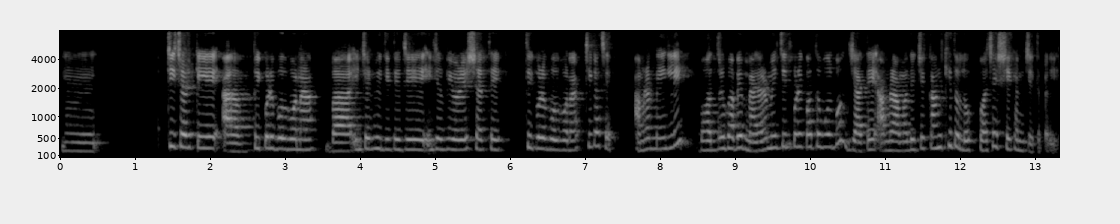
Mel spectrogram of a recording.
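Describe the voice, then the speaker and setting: A woman teaching spoken English in Bengali mixed with English, drilling sounds slowly and often checking in with the class. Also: fairly high pitch, a little mellow. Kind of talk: online class lesson.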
